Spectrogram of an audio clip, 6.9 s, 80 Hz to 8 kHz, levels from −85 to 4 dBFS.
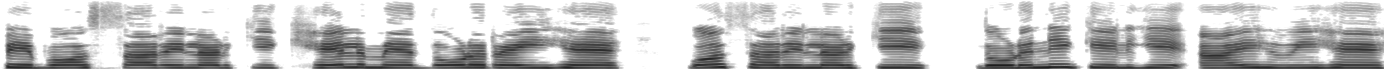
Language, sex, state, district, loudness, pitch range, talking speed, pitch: Hindi, female, Bihar, Saran, -14 LUFS, 285-300 Hz, 155 wpm, 295 Hz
